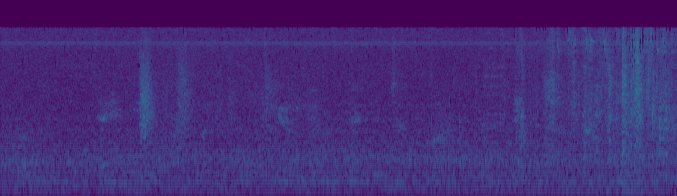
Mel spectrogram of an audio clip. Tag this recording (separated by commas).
Speech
